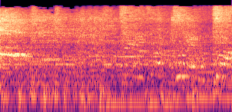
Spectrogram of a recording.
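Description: A live rock band playing loud: electric guitar, bass and drums, with a yelled vocal over them.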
